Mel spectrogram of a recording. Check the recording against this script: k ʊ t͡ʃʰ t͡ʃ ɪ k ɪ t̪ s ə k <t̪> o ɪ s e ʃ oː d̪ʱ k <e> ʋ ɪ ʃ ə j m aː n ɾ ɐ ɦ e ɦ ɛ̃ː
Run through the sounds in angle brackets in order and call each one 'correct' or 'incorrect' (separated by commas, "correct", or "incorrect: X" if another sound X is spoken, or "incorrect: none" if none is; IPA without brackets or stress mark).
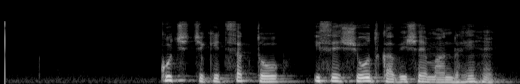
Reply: correct, incorrect: a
